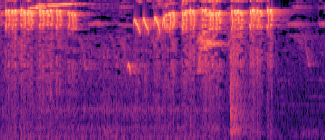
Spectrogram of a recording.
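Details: Orange-bellied leafbird in tembakan song used as a master recording: a dense stretch of shrill high twittering, a brief lull, then rapid pulsed high notes ending with a sharp click.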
